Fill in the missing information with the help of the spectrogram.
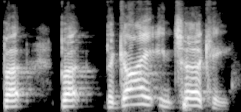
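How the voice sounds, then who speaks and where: A man's voice: high voice, animated, unhurried, sharp tone. A man with an English accent, co-hosting a casual discussion, emphatic and tagging points with "right?". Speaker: co-host.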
